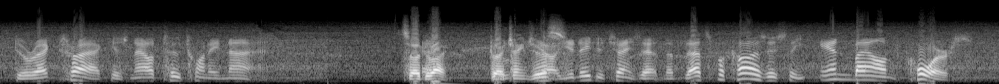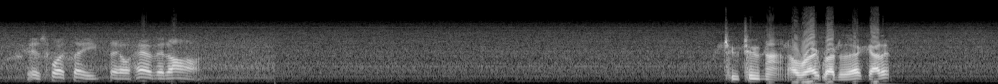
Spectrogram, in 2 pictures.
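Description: A man talks calmly over a headset intercom.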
